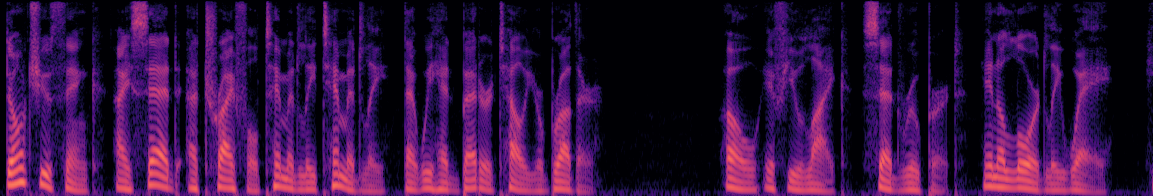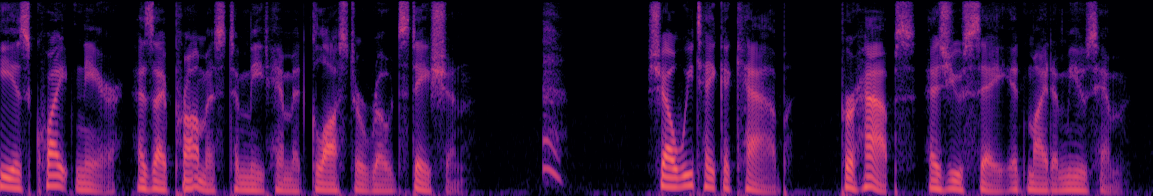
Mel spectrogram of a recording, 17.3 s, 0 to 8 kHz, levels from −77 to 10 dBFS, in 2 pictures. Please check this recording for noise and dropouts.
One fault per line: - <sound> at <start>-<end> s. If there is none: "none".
- laugh at 12.7-12.9 s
